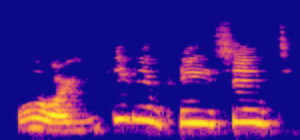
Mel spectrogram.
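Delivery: rising mock-outraged pet voice. Real, not acted. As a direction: coo at the impatient dog in a high voice. Talking to the dog.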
